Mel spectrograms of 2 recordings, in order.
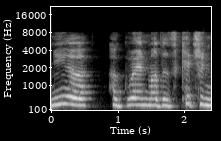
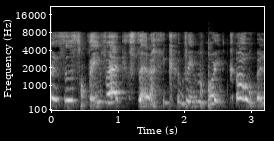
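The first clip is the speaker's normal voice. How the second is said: put-on high, soft, tearful weeping child's voice. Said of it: "I went home weeping".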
